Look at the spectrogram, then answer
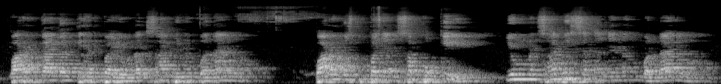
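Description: High-voiced pastor in a booming church. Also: male voice, a little hiss or hum. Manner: peppers the congregation with rhetorical questions. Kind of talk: sermon. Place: church service. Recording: very echoey church from a distance.

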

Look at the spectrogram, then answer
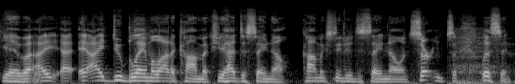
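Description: A man's voice: on the high side, fast talker, fairly bright tone. A middle-aged man co-hosting a studio podcast, chatting casually and rambling with lots of restarts. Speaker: podcast co-host. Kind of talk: casual chat. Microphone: studio boom mic.

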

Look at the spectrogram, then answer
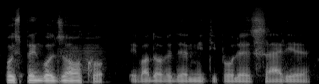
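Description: A man's voice: very deep voice, steady tone, a little fast, warm tone. A young man chatting casually to his viewers while streaming a game, rambling through personal anecdotes. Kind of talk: casual live-stream chat while gaming.

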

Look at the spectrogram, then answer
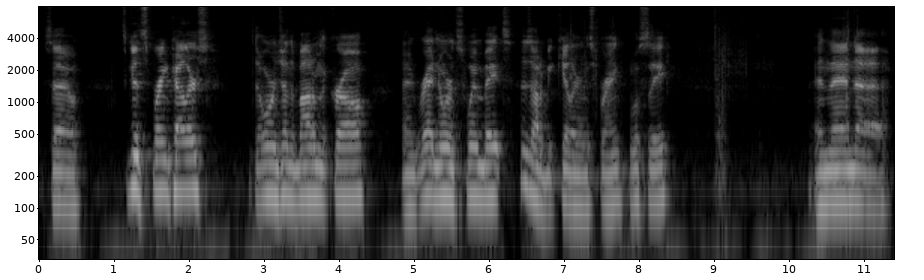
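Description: This fishing-channel host is a young man with a mid-range voice that comes across bright and forceful. He rambles easily through a casual haul video, dropping fillers as he displays his gear.

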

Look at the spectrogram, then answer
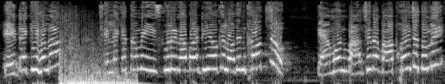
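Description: A woman's voice: very high voice, very fast, far from the mic, heavy background noise, voice pushed up. A woman voicing a hot-tempered young mother in a cartoon, shrieking threats and scolding. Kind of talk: adult cartoon voice acting.

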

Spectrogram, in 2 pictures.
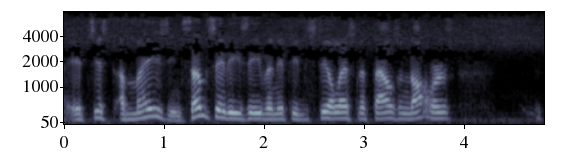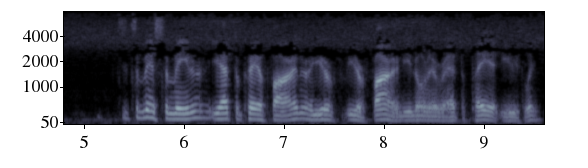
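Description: By a lake, an older man from the United States, a devotional host and angler, delivers a folksy devotional plus a fishing tip, leaning on repeated phrases for emphasis. His medium-pitched voice is gravelly yet fairly bright. The close-range camera audio is poor, with slight background noise.

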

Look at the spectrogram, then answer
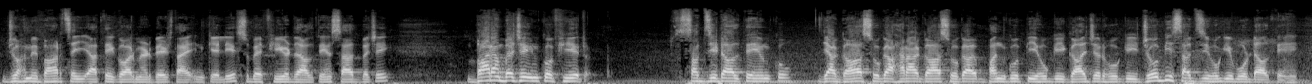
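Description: A man's voice: medium pitch, steady tone, normal speed. A middle-aged man with a Kashmiri accent, a rabbit farm worker answering interview questions plainly and practically, recorded on a handheld mic in a large shed. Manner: plain, practical explaining with many polite "ji sir" replies. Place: large open-sided rabbit shed, indoors. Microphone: handheld reporter mic held near mouth.

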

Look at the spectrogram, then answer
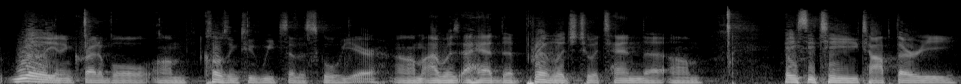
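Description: A man's voice: sits low, dark tone. A man chairing a school board meeting, speaking earnestly and with appreciation, with some fillers, into a desk microphone in a boardroom. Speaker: board president.

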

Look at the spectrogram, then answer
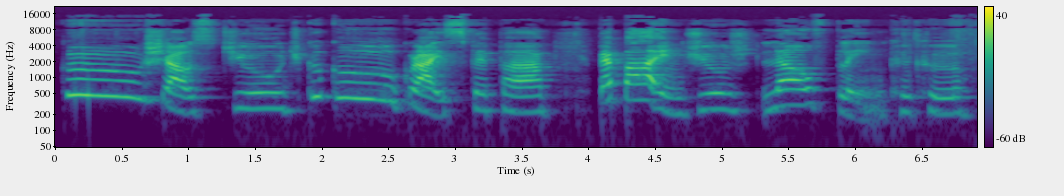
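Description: A woman reading a children's storybook aloud slowly and clearly, with an expressive, sing-song delivery. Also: fairly high pitch, dull audio. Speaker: storybook reader.

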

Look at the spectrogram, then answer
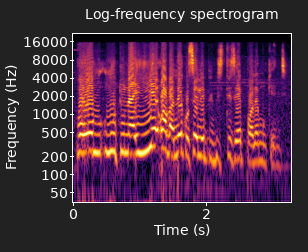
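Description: A man's voice: high-pitched, quick pace. A man animatedly telling a story as a guest in a casual interview. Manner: lively, switches between Lingala and French.

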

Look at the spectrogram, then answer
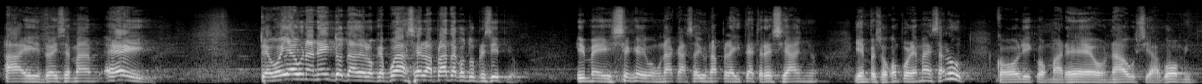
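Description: A middle-aged man with a Colombian Caribbean coast accent, doing a crude, profane stand-up routine with loud bursts. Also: medium pitch, a little fast. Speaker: stand-up comedian. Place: nightclub stage.

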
